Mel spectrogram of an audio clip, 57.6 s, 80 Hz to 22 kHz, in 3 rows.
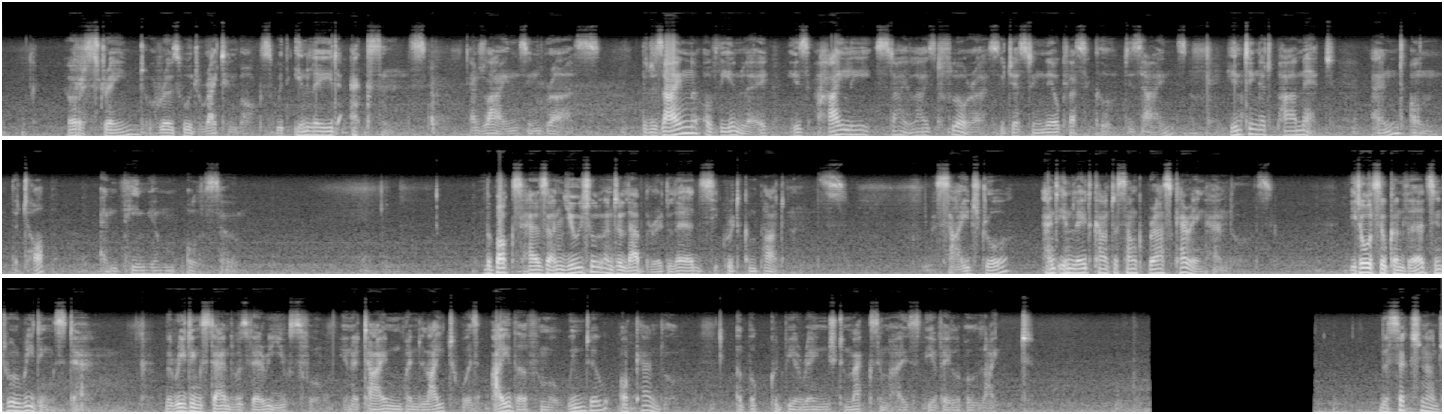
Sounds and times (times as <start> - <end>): Speech: 0.9 - 19.9, 20.5 - 22.4, 25.6 - 30.5, 31.6 - 36.2, 37.2 - 39.7, 40.6 - 52.2, 56.8 - 57.6.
